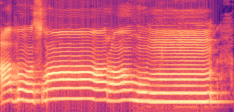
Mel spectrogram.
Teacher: اب را کو موٹا پڑھنا ہے کیونکہ زبر ہے اس کے اوپر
